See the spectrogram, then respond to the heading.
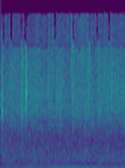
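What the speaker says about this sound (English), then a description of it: "Outside, the rain continued" Steady rain falling outside, a soft continuous patter of drops on a surface, faint and even with no pauses.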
